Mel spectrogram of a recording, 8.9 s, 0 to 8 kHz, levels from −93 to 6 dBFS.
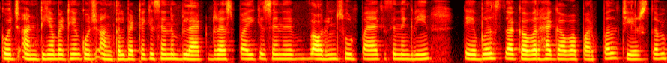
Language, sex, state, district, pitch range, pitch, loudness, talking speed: Punjabi, female, Punjab, Kapurthala, 210-225 Hz, 215 Hz, -19 LUFS, 190 wpm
